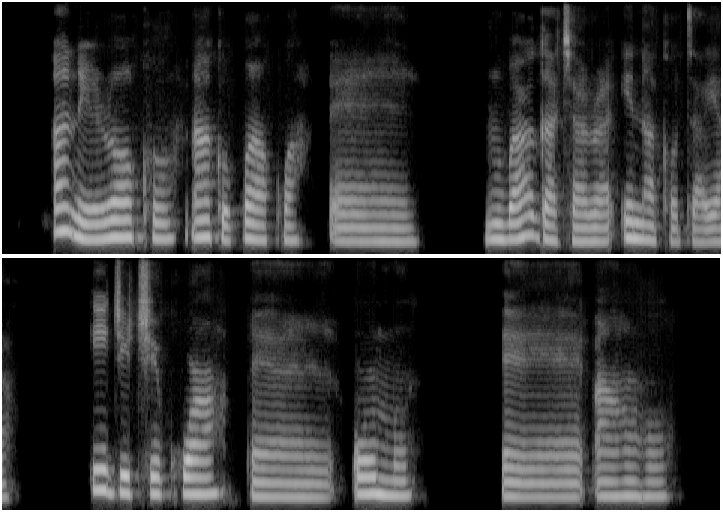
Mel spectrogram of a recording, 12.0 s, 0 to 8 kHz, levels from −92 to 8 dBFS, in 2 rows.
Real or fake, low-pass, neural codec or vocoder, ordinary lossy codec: fake; none; codec, 16 kHz, 2 kbps, X-Codec, HuBERT features, trained on LibriSpeech; none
